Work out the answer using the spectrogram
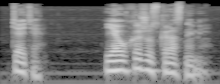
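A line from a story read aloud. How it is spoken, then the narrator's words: Firm voice. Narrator (Russian): младший твердым голосом сказал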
